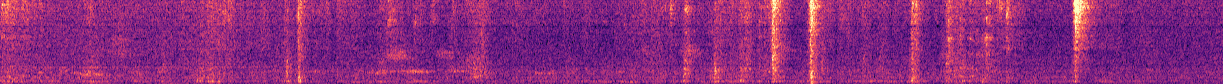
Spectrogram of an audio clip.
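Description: Books and objects knock softly onto a bed.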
